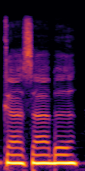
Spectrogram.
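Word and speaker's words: كسب: Nah, qalqalain ini langsung dipantulkan karena memang tidak ada tasydid, sehingga dibaca ma aghna anhu maluhu wa ma kasab.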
